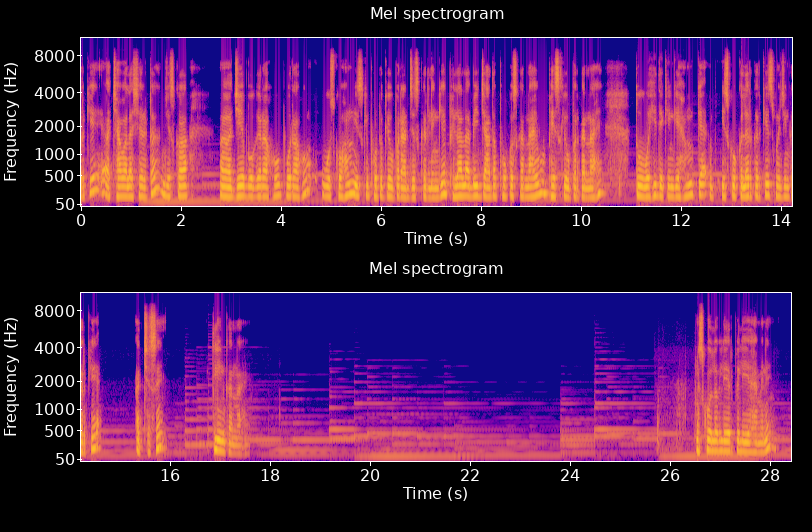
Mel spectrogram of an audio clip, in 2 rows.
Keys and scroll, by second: 12.5 ctrl+=, 19.2 space, 23.4 ctrl+-, 28.2 ctrl+-.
